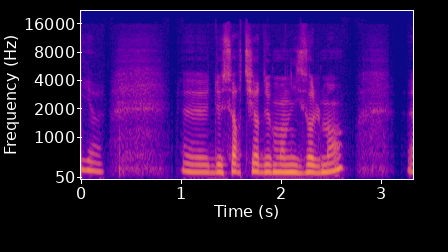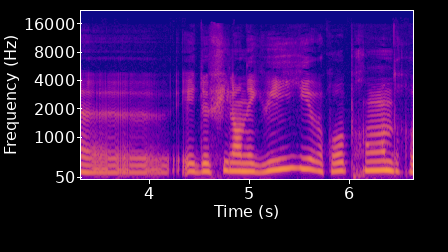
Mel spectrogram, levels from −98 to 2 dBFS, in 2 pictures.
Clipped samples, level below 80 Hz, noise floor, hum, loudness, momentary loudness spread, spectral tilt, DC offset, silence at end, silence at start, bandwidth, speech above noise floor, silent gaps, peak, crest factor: under 0.1%; -70 dBFS; -58 dBFS; none; -33 LUFS; 19 LU; -6.5 dB/octave; under 0.1%; 0 s; 0 s; 16.5 kHz; 25 dB; none; -18 dBFS; 16 dB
